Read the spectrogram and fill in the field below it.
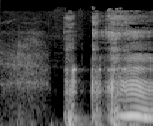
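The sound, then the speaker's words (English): A person clears their throat: two rough, raspy bursts that finish in a short voiced hum, after a moment of near silence. “Let me clear my throat and take a drink.”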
